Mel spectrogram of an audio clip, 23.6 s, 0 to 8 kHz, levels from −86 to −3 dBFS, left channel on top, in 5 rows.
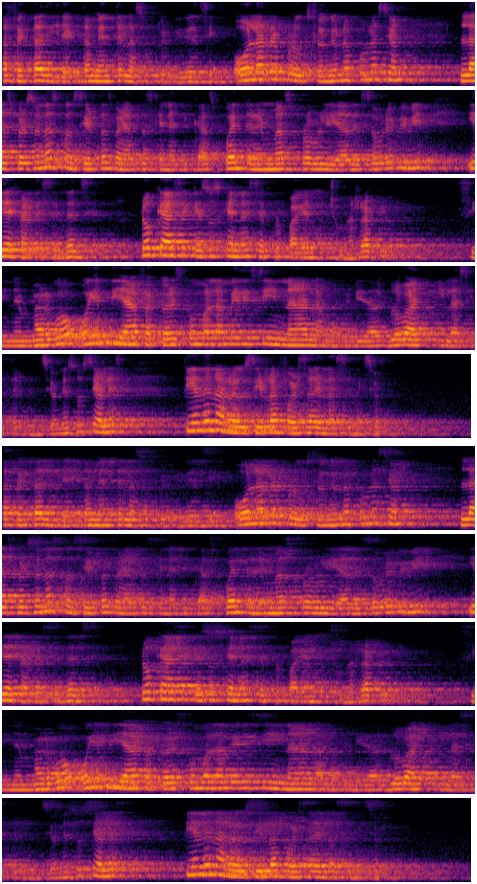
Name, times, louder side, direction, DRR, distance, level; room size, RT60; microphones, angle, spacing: voice 1, 0.0-4.0 4.6-9.0 9.4-10.4 10.8-13.4 14.1-20.1 20.7-22.7, left 1 dB, 60° left, 2 dB, 1.0 m, -26 dB
16.5 x 7.2 x 8.1 m, 2.6 s
head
